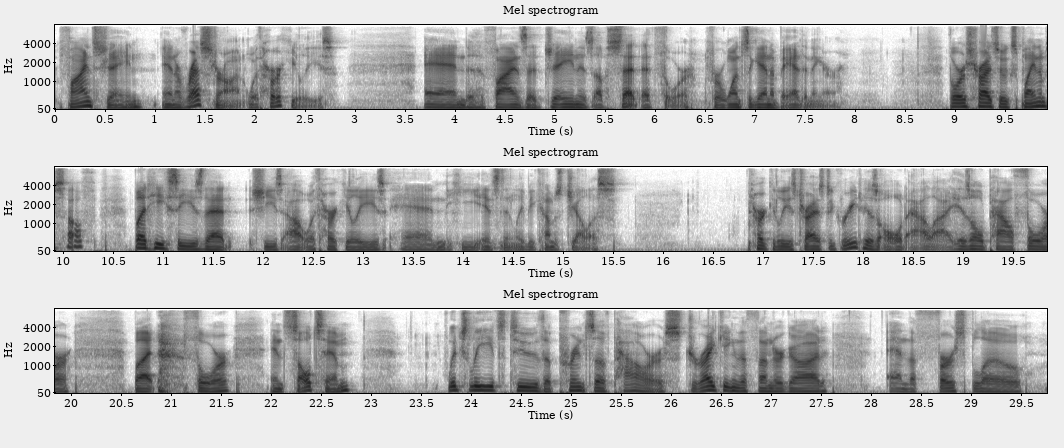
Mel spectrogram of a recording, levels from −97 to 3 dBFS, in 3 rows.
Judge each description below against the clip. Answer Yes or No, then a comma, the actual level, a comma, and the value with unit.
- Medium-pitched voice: No, very low, 95 Hz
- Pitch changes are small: No, average, 3.0 semitones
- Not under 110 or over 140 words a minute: Yes, slow, 135 wpm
